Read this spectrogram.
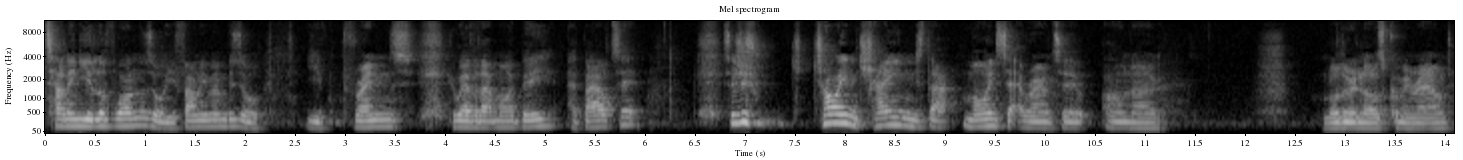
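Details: Adult man who stammers; stuttering (stammering).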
